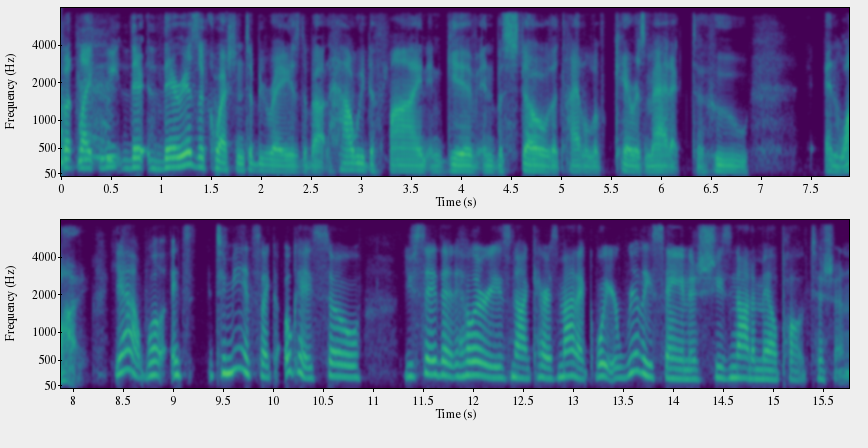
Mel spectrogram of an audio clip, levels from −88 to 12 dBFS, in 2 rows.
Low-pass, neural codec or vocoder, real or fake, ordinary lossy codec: 7.2 kHz; none; real; AAC, 48 kbps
